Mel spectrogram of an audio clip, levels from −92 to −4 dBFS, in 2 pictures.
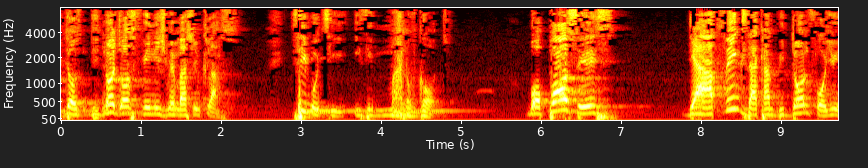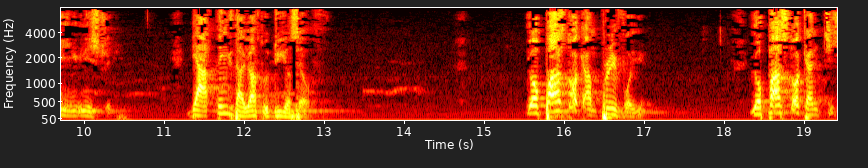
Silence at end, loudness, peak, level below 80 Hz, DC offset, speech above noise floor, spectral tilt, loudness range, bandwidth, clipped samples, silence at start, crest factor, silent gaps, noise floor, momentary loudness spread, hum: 0 s; -15 LUFS; 0 dBFS; -32 dBFS; 0.2%; 44 dB; -3.5 dB/octave; 9 LU; 8 kHz; under 0.1%; 0 s; 18 dB; none; -60 dBFS; 16 LU; none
